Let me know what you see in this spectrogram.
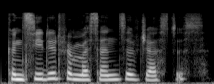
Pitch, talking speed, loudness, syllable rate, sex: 230 Hz, 170 wpm, -15 LUFS, 5.7 syllables/s, female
